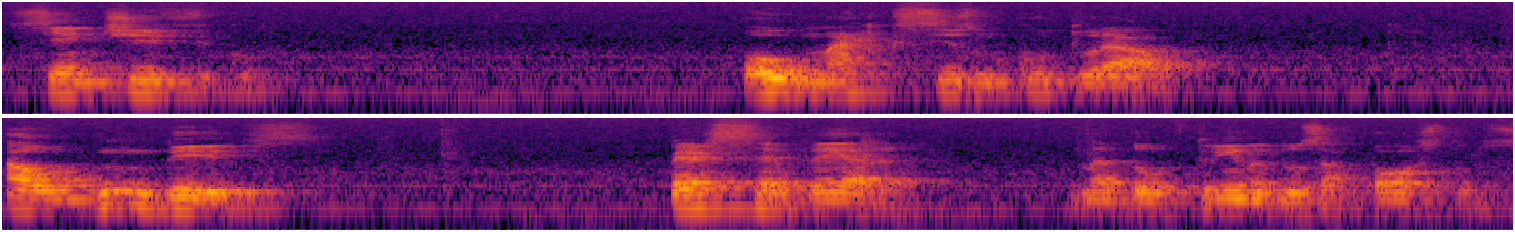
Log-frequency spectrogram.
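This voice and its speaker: This commentary-show host from Minas Gerais, Brazil, speaks with a Mineiro Brazilian Portuguese accent, his fairly low, dark, mellow voice hoarse from a cold. His casual monologue moves at an unhurried pace, full of hesitant restarts and rhetorical questions. Recorded from a distance in a very echoey room, the audio carries faint noise beneath him.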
